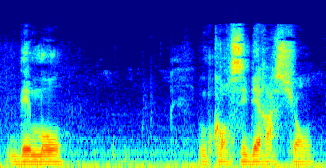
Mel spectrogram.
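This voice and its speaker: A man giving a sermon as a rabbi, impassioned, switching between loud bursts and soft murmurs and mixing Hebrew phrases into his French. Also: mid-range voice, level tone, a little slow, very noisy.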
